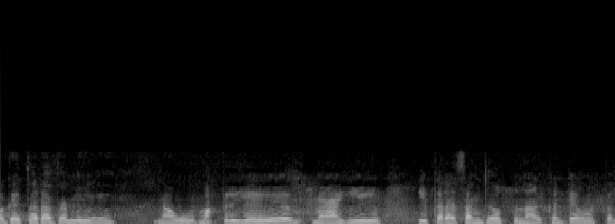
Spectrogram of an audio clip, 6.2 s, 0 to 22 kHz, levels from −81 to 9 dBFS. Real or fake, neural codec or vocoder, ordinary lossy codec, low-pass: fake; codec, 16 kHz, 1.1 kbps, Voila-Tokenizer; none; 7.2 kHz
